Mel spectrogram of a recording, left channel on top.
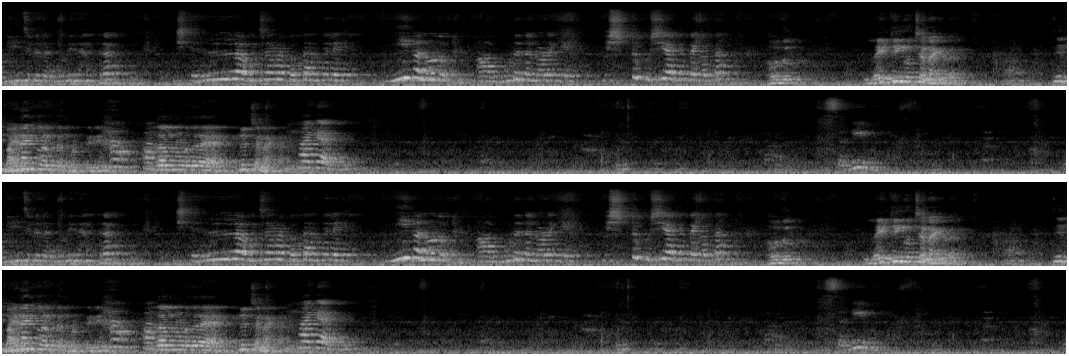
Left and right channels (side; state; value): both; identical; correlation 1.00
